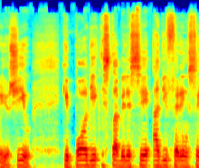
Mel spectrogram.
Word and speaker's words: Yoshio: Lembra do brinquedo ioiô, pega a primeira sílaba. Quando você quer que alguém fique quieto, você fala Shio, tá? Yoshio. Vamos lá.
